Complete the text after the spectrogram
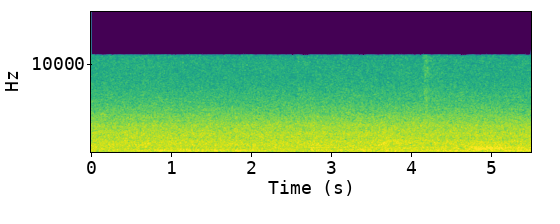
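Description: A man speaks steadily through a loudspeaker in a large echoing hall.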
